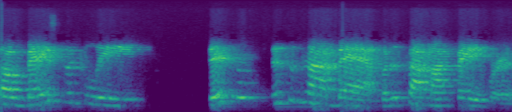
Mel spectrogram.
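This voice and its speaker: A woman with a slight Southern US accent speaks at a moderate pace. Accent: slight Southern country. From US South, Atlanta. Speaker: vegan chef. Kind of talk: cooking demonstration. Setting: on camera, recorded demo. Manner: casual, chatty.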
